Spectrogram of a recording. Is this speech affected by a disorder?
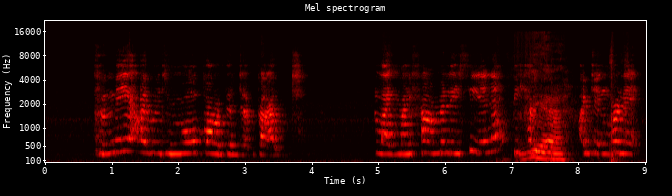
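Yes: cerebral palsy; visible as soon as walking into a room.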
